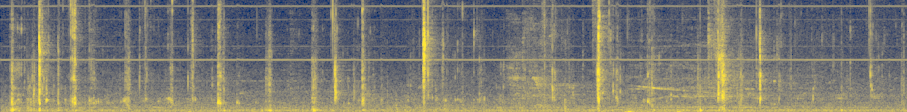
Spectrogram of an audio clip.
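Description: Close-up chewing and biting of crunchy deep-fried pork skin from a crispy pork head: irregular sharp crackles and crunches.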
